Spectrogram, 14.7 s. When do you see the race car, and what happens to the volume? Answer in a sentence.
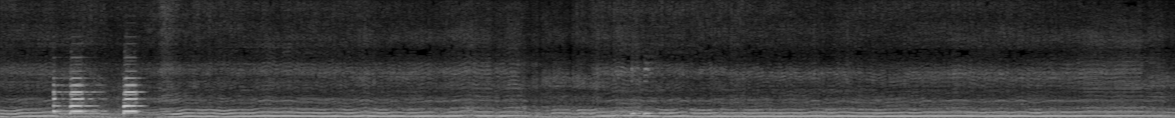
The race car can be heard from 0.0 to 14.6 s, at a steady volume.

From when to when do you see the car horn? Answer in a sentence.
The car horn can be heard from 0.7 to 1.9 s and from 7.8 to 8.3 s.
